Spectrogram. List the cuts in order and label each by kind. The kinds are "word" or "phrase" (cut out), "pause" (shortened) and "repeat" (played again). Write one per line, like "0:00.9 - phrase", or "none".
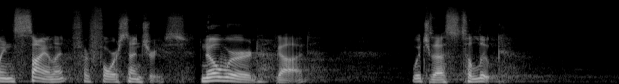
0:01.9 - pause
0:02.8 - word
0:04.3 - word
